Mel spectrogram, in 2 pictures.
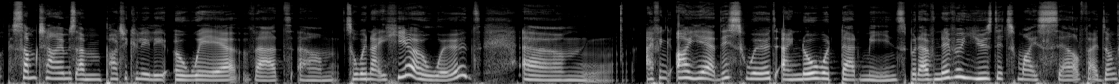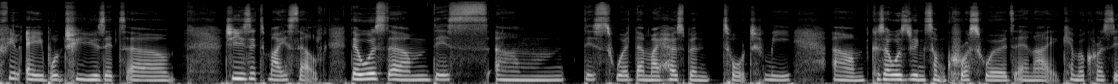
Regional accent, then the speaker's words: France; accent: French; English is a second language; it's actually the same for me when I speak English with my French accent

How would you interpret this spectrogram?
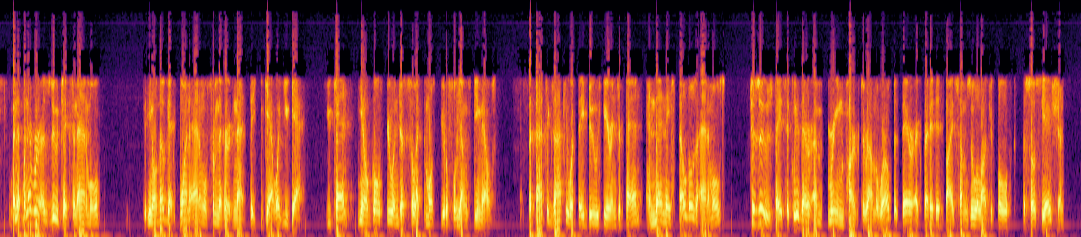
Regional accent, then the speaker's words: Canada; You know, I'm Canadian.

